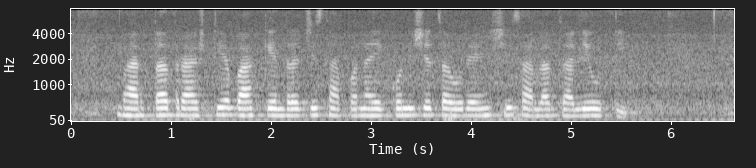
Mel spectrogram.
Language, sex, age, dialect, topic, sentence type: Marathi, female, 56-60, Southern Konkan, agriculture, statement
